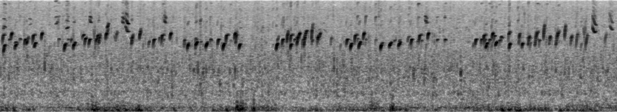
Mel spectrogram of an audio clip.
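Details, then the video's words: Goldfinch song beside a waterfall with dripping water: clear, bright chirped notes in short rising-falling runs of three to five, repeated about every second, set against rushing water and low rumbling. "in the waterfall stimulates goldfinch and water drops"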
